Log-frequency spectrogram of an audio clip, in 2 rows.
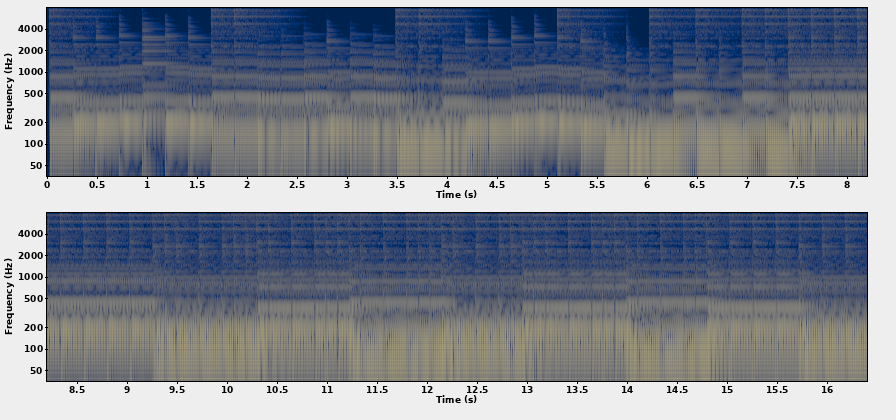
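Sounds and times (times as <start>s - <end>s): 
guitar: 0.0s - 6.0s, 6.6s - 16.4s.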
